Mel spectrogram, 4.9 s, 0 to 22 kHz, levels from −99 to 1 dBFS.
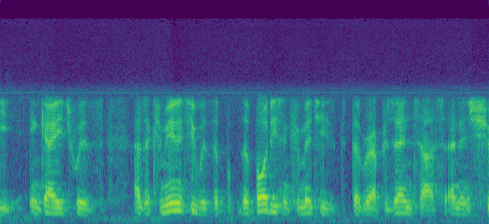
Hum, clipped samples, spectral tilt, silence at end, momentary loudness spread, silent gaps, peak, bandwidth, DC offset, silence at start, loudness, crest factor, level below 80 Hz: none; under 0.1%; -6 dB/octave; 0 s; 9 LU; none; -4 dBFS; 5 kHz; under 0.1%; 0 s; -21 LUFS; 18 dB; -58 dBFS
